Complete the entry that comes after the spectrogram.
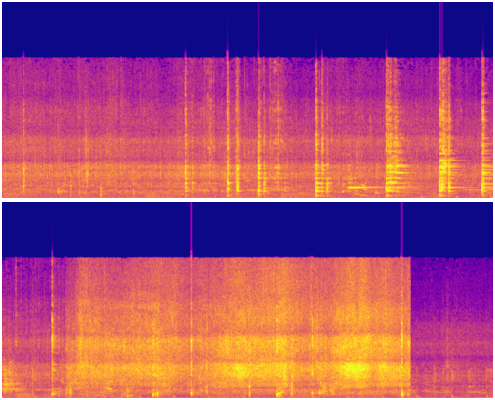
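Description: Fried chicken pieces sizzling in a hot kadai with onions, capsicum and sauces, while a steel spatula clanks and scrapes against the pan as they are stirred in. The sizzle grows louder in the second half, then cuts off suddenly near the end.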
